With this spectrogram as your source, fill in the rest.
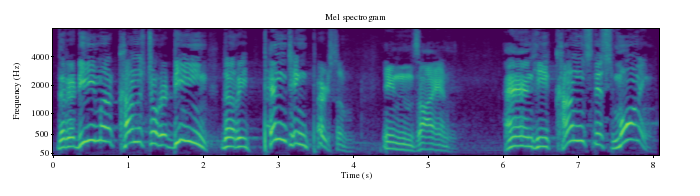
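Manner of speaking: high, ringing preacher's voice, lifting on each phrase; fervent preaching. Acted. Preacher urging his congregation toward repentance, ringing and fervent. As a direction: preach it out to the congregation with rising fervour.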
